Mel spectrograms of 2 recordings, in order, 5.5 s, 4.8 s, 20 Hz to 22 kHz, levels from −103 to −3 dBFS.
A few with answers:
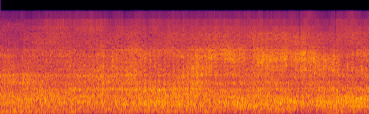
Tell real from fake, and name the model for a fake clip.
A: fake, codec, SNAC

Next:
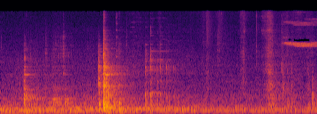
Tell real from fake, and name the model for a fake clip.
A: real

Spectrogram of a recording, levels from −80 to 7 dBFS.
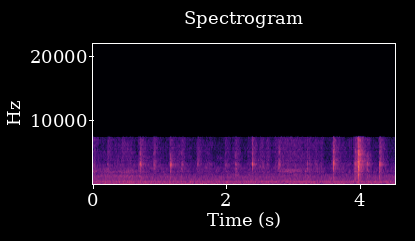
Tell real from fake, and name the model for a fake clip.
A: fake, vocoder, Vocos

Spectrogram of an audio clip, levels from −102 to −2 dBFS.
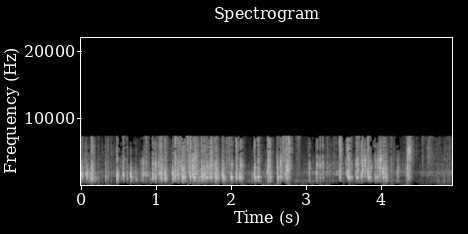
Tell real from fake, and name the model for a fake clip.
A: real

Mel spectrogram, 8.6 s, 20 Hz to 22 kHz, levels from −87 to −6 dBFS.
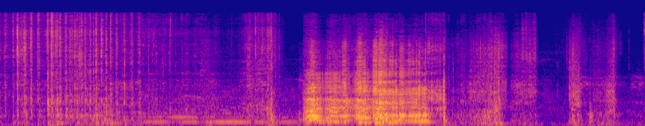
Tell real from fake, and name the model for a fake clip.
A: real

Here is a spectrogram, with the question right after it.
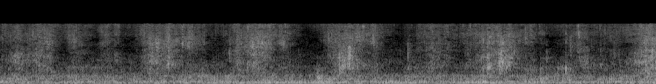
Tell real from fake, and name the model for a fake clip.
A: fake, vocoder, Vocos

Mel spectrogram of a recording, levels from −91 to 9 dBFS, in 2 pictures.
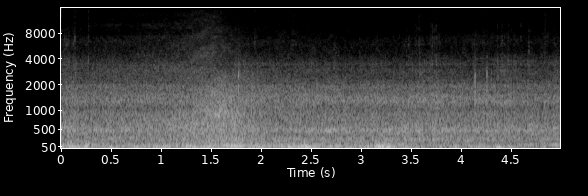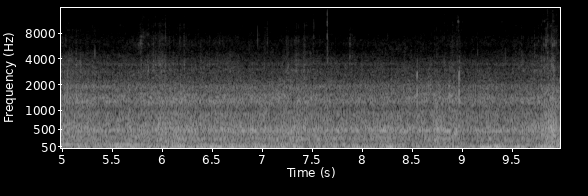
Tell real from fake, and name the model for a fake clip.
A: fake, vocoder, BigVGAN v2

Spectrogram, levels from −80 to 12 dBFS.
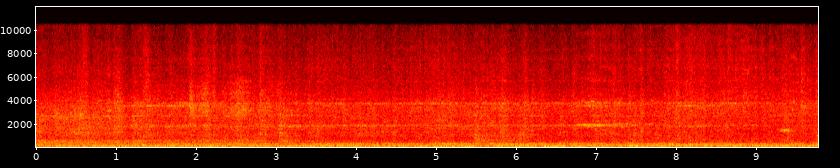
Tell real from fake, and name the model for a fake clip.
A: fake, vocoder, Vocos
